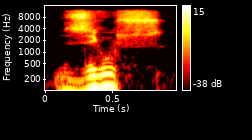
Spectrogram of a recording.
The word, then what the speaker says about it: Zeus: something that protects both zeus or as it's pronounced in the greek zeus and athena his daughter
